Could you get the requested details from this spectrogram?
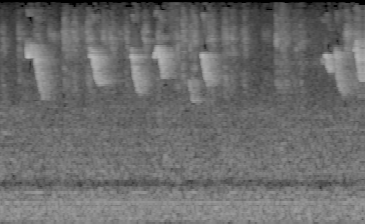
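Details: Saffron finch fledglings leaving the nest and flying: high, thin downslurred chirps repeated about every half second, with short gaps between them and a steady low background hum.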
